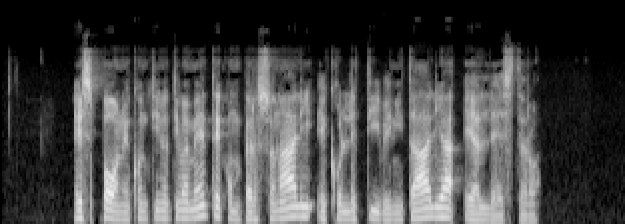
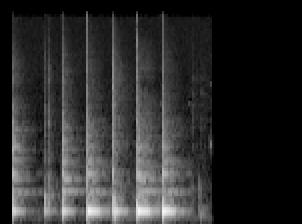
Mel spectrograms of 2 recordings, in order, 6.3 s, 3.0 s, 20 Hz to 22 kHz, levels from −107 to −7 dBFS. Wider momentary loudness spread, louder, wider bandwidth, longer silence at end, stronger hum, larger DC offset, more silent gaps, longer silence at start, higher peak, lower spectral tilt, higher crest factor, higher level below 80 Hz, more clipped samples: second, 10 LU vs 15 LU; first, -21 LUFS vs -24 LUFS; second, 9.4 kHz vs 11 kHz; second, 0.9 s vs 1.25 s; neither; neither; neither; first, 0.75 s vs 0.1 s; first, -2 dBFS vs -6 dBFS; second, -4 dB/octave vs -6.5 dB/octave; about the same, 20 dB vs 20 dB; first, -60 dBFS vs -74 dBFS; neither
